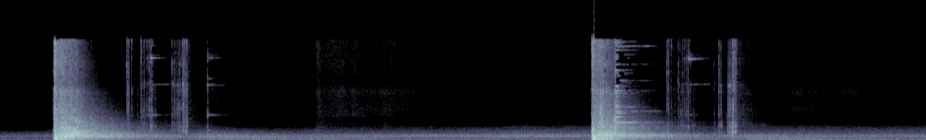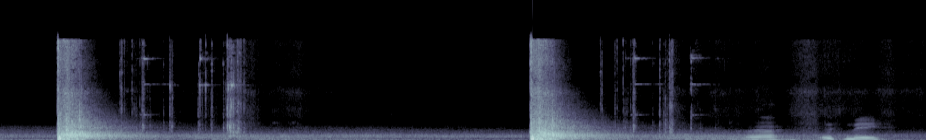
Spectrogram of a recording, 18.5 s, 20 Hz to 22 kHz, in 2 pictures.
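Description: Marlin rifle fired with 43-grain loads: four sharp, loud gunshots spaced a few seconds apart, each with a decaying echo, followed by faint metallic action clicks near the end.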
